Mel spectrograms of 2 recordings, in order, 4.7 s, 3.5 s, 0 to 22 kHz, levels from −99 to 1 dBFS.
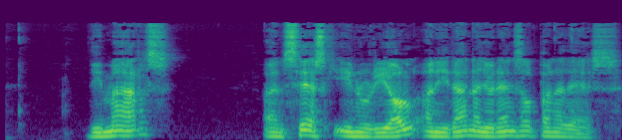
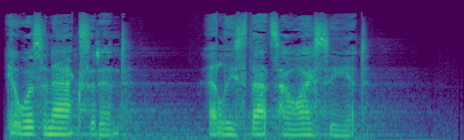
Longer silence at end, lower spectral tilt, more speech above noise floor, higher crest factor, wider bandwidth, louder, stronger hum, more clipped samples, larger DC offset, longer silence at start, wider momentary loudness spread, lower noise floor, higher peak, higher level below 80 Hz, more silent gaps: second, 0.05 s vs 0.7 s; about the same, -4 dB/octave vs -3 dB/octave; first, 58 dB vs 35 dB; about the same, 18 dB vs 22 dB; second, 11.5 kHz vs 15.5 kHz; first, -22 LUFS vs -27 LUFS; neither; neither; neither; first, 0.65 s vs 0.05 s; second, 9 LU vs 15 LU; first, -80 dBFS vs -62 dBFS; about the same, -6 dBFS vs -8 dBFS; about the same, -56 dBFS vs -56 dBFS; neither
